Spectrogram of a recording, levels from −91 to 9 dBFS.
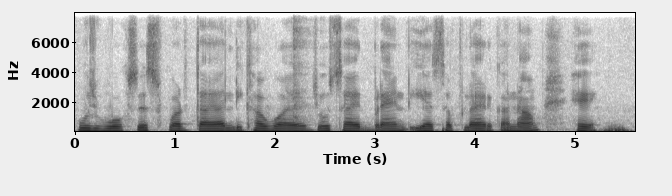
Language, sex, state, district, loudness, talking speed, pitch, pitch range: Hindi, male, Arunachal Pradesh, Lower Dibang Valley, -14 LUFS, 160 wpm, 135 Hz, 130-145 Hz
